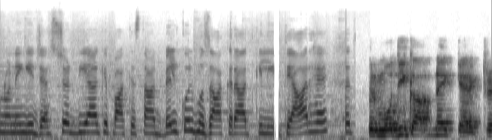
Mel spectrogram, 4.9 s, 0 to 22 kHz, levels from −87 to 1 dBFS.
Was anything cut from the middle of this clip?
yes; 1 cut; at 3.5 s

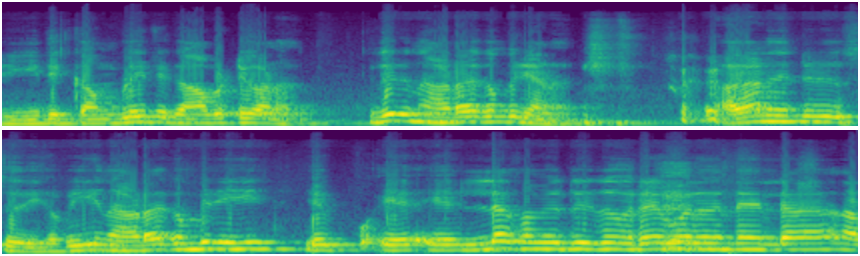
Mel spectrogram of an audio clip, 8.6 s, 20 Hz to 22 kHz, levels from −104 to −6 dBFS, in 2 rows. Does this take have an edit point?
no; 0 cuts

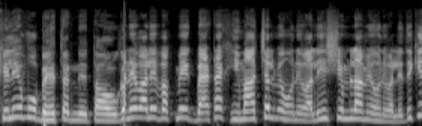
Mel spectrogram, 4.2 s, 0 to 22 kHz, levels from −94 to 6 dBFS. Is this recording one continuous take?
no; 1 cut; at 1.2 s

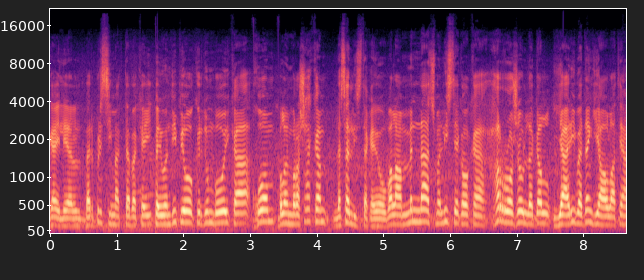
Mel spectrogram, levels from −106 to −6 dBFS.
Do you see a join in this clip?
yes; 3 cuts; at 1.5 s, 3.4 s, 7.5 s

